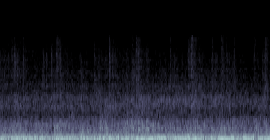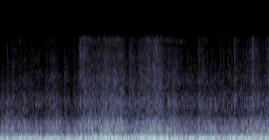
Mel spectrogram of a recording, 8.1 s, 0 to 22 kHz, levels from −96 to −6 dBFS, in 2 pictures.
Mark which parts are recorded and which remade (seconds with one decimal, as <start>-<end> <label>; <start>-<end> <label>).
0.0-1.7 recorded; 1.7-5.4 remade; 5.4-6.2 recorded; 6.2-6.9 remade; 6.9-8.1 recorded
